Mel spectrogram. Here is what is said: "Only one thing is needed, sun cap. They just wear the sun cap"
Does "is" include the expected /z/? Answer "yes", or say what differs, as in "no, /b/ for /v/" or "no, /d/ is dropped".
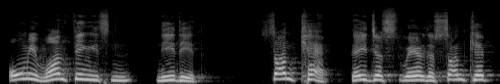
no, /s/ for /z/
